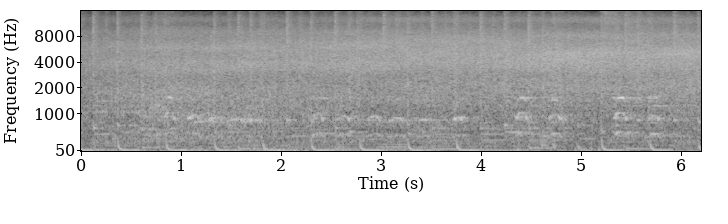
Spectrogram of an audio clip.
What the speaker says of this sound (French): la cascade en face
